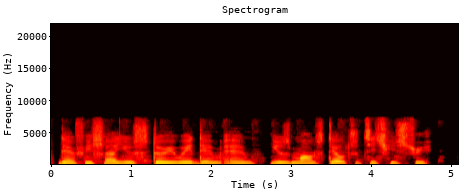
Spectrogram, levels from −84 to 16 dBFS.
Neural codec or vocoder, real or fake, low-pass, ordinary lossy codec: none; real; 7.2 kHz; none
